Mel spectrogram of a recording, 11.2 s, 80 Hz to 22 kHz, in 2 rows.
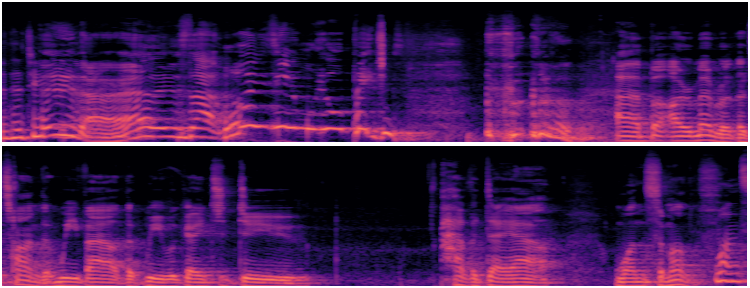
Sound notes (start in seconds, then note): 3.5 coughing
